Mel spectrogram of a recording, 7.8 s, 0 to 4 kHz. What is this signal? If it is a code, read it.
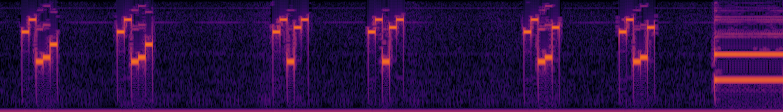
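Five-tone selective call (ZVEI), heard as quick runs of five tones, tones of about 70 ms. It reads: 88125 88125 88199 88199 88129 88129
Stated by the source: ZVEI five-tone call 88211 received on SDR.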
